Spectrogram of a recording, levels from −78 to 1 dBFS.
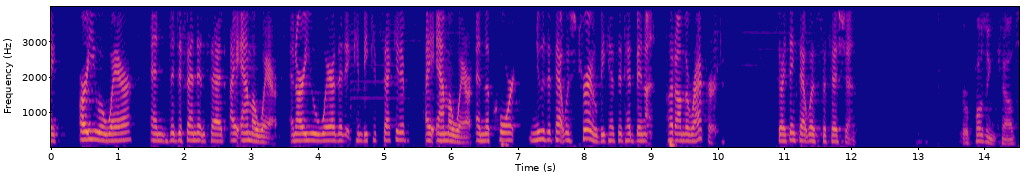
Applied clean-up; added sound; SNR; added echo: classical method spectral subtraction.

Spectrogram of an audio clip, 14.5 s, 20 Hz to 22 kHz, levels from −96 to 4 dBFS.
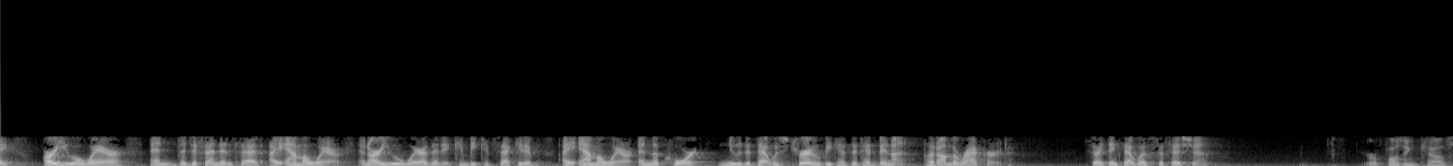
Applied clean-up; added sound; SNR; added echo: none; none; none; none.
